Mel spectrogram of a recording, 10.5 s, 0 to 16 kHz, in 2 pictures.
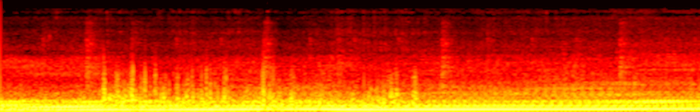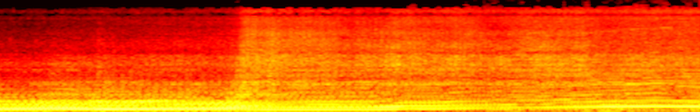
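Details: Single-turbo Gen3 5.0 Ford F150 after boost leak fix: deep V8 rumble climbing in pitch under hard throttle, then easing off with a smooth shift; boost builds cleanly under load.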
